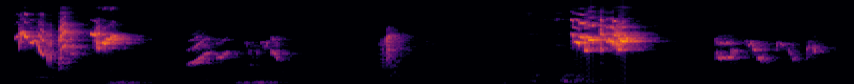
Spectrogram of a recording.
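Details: Pet budgerigars, several birds, calling indoors: sharp squeaky chirps, short warbling phrases and a lone high tweet separated by short silences, with one louder buzzy chatter burst near the end.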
